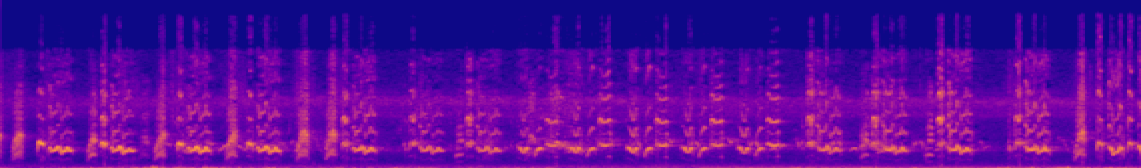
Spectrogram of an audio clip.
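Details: Sooty-headed bulbul calling eagerly to draw a rival closer, natural voice without added songs; dense, quick chirping notes near the upper-middle pitch run almost continuously, with short bright trills and a faint low rumble underneath.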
